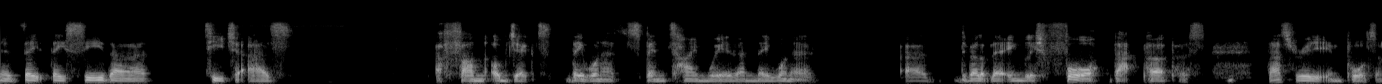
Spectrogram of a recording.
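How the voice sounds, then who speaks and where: Very slow speech from a man, broken by long, frequent pauses. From southern England. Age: 40s. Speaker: English teacher and children's author. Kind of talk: interview conversation.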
